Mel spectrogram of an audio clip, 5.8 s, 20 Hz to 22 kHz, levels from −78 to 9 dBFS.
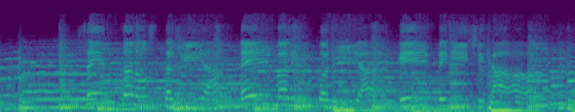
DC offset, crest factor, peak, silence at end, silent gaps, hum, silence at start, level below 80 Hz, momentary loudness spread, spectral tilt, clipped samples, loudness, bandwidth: under 0.1%; 14 dB; -4 dBFS; 0 s; none; none; 0 s; -34 dBFS; 4 LU; -6.5 dB/octave; under 0.1%; -19 LUFS; 13 kHz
